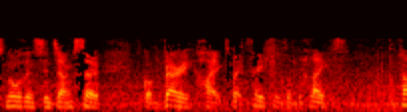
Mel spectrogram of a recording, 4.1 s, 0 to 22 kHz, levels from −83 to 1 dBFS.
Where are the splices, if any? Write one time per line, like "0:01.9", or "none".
0:00.9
